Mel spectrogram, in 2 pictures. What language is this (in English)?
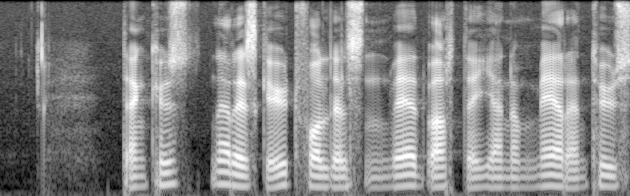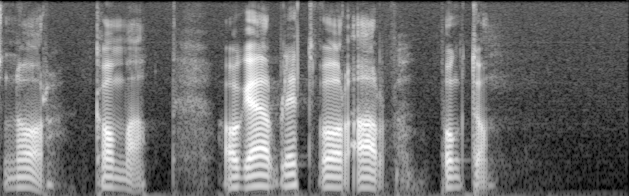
Norwegian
